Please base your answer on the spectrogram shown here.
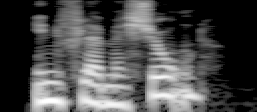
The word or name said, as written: INFLAMMATIONS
